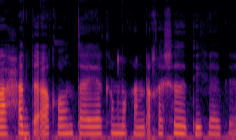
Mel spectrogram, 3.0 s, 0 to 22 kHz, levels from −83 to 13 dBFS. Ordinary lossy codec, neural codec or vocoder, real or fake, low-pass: none; none; real; none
